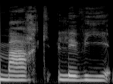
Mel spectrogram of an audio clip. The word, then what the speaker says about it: Marc Levy: Och jag säger Marc Levy med franskt uttal för att han är faktiskt fransman.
